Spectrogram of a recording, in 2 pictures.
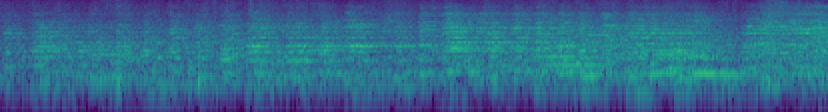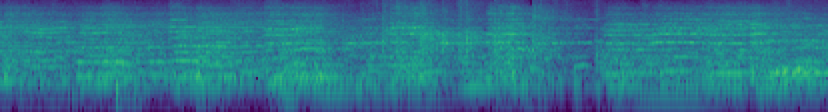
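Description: Music for a gymnastics floor routine, playing steadily over the hall's sound system.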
